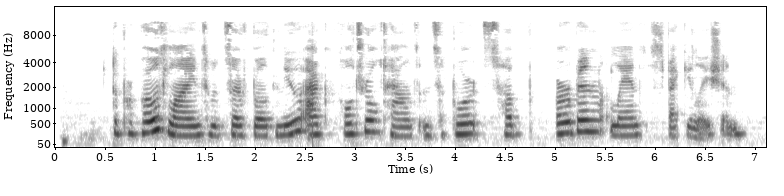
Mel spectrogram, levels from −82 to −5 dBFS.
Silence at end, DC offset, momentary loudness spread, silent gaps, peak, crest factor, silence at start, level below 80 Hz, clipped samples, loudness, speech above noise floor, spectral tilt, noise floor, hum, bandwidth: 0.2 s; under 0.1%; 13 LU; none; -14 dBFS; 20 dB; 0.05 s; -70 dBFS; under 0.1%; -32 LUFS; 20 dB; -3.5 dB/octave; -52 dBFS; none; 11.5 kHz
